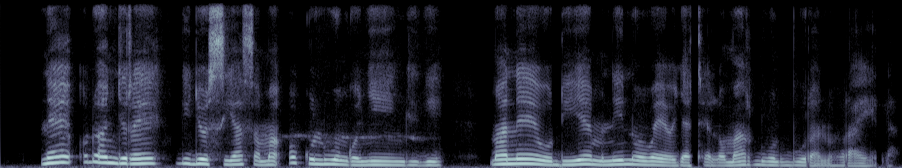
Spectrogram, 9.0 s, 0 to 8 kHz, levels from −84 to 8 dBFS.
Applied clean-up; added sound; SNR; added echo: neural diffusion model UNIVERSE++.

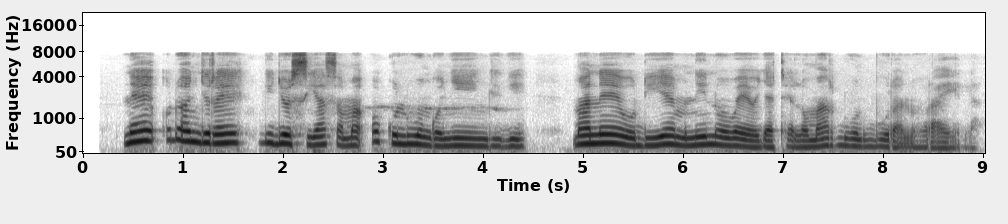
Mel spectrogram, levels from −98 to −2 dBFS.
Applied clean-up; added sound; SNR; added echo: none; none; none; none.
